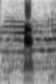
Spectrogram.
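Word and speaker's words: PAPI: going to take a look at are called happy lights that's spelled p a p i stands for precision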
